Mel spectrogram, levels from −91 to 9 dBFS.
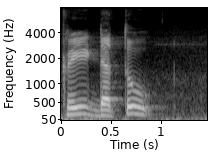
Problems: none marked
